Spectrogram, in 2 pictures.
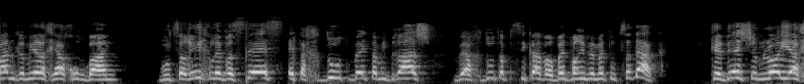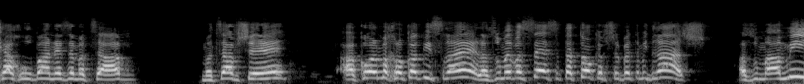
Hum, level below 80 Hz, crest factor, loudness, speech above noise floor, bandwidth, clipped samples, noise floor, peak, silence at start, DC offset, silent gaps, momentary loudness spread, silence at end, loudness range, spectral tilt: none; -56 dBFS; 16 dB; -19 LUFS; 57 dB; 9 kHz; under 0.1%; -75 dBFS; -4 dBFS; 0 s; under 0.1%; none; 9 LU; 0 s; 4 LU; -4.5 dB/octave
